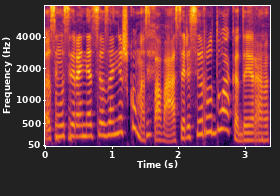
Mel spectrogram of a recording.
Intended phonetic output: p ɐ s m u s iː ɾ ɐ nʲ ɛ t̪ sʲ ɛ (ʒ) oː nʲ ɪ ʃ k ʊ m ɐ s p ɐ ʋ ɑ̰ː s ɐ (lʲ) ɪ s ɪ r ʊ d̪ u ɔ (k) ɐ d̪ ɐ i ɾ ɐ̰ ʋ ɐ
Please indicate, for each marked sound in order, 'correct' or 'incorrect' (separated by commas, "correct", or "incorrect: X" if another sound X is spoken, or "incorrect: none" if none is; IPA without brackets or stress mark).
incorrect: z, incorrect: ɾʲ, correct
